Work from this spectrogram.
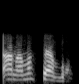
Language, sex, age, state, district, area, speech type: Telugu, male, 30-45, Andhra Pradesh, Anantapur, rural, conversation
